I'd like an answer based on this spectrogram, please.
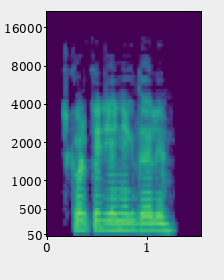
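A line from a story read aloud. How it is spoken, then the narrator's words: Casual tone. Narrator (Russian): небрежным тоном вставил вопрос прокурор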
